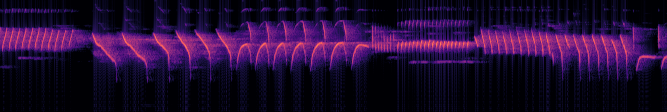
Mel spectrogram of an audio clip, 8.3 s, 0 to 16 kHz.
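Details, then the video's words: Canary song recorded to train young canaries: a fast trill, a string of descending whistles, rolling rising-falling syllables, a steady buzz, another quick trill and closing low notes, continuous and clear. "Kanarya Sesi Ötüş Eğitimi 2021 | Kanarya Ötüşü ve Ötüm Eğitimi"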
